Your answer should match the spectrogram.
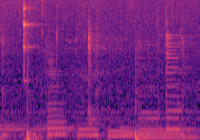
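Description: Background music: a plucked acoustic guitar with a bass line.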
